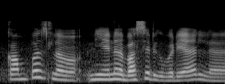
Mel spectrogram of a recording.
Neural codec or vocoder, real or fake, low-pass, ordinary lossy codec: none; real; none; none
